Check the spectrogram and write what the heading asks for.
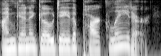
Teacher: Going to became gonna. Go to became go-da.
